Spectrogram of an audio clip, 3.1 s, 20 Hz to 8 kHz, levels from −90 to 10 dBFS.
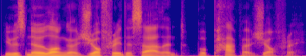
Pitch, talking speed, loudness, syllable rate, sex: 90 Hz, 195 wpm, -19 LUFS, 5.4 syllables/s, male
